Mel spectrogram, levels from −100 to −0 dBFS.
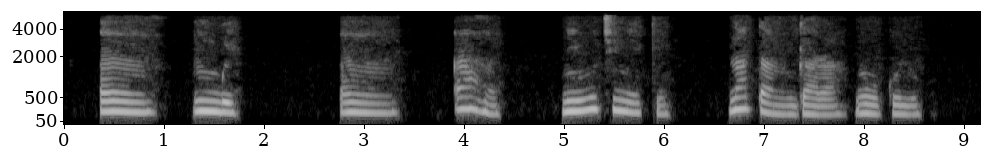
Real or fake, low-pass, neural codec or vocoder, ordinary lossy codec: real; 5.4 kHz; none; MP3, 32 kbps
